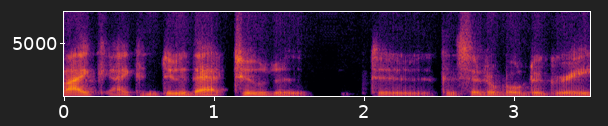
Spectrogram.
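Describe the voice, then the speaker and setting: Very deep and low, a man's voice shows vocal fry and lively intonation at a moderate pace. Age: 70s. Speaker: healer giving a webinar. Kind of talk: webinar talk. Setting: online webinar. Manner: halting, many fillers.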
